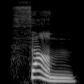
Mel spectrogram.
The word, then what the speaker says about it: thumb: The B in MB and BT is always silent at the end of a word. Thumb.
